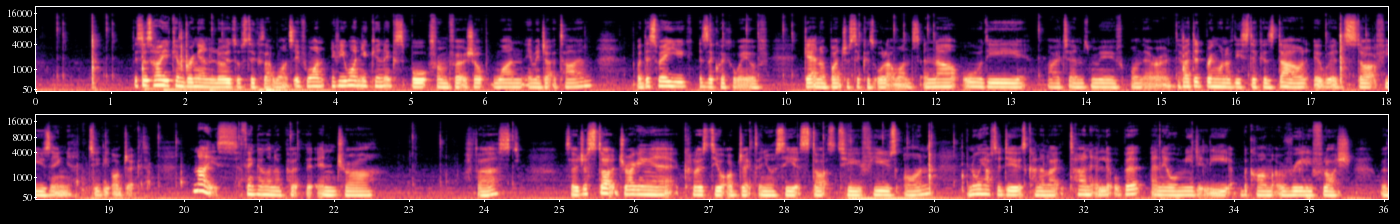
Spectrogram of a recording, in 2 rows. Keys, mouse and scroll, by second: 0.3 click, 1.9 click, 8.9-9.7 drag, 9.9 drag, 10.8 drag, 11.4 click, 11.8 click, 13.4-15.2 drag, 15.2 shift+middle click, 16.2-17.3 drag, 17.5 shift+middle drag, 18.8 middle click, 19.7-20.0 middle drag, 23.0-23.5 middle drag, 24.4-27.7 drag, 27.8-28.1 middle drag, 28.5-28.9 middle drag, 29.3-29.7 middle drag, 30.0-30.3 shift+middle drag, 31.2-33.5 drag.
